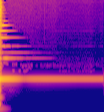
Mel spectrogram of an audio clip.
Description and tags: Looped, nylon string guitar note
acoustic, guitar, nylon-guitar, single-notes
